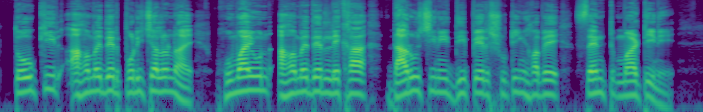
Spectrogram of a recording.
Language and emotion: Bengali, neutral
